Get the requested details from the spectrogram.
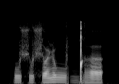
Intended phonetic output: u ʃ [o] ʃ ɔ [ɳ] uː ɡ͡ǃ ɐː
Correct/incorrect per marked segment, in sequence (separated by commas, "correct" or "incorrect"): incorrect, correct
